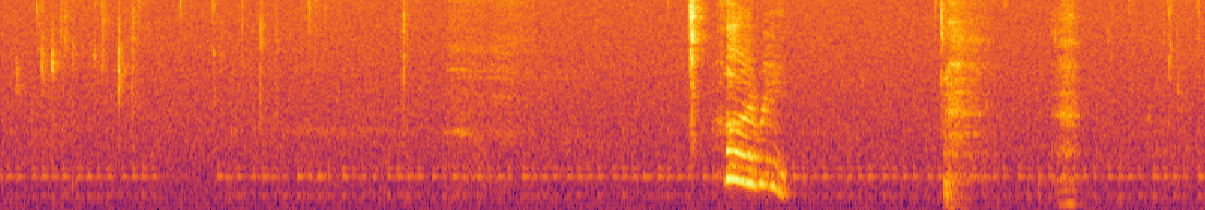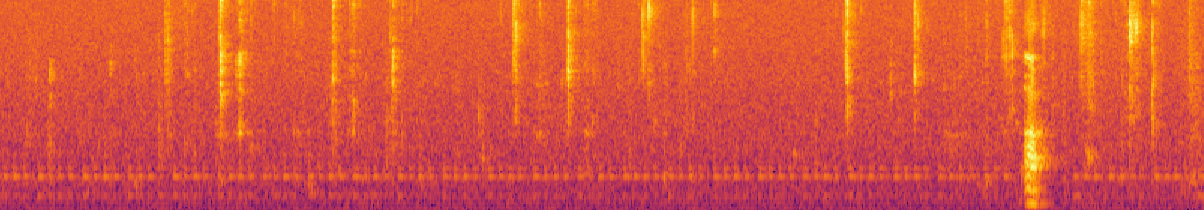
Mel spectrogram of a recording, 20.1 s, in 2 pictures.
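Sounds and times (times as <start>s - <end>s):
wet chewing and smacking: 0.0s - 4.5s, 9.4s - 20.0s
faint steady hum: 0.0s - 20.0s.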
